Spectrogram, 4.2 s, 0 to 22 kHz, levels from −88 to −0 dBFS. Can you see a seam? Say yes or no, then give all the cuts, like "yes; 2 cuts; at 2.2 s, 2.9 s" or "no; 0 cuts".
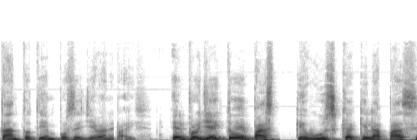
yes; 3 cuts; at 1.1 s, 1.6 s, 2.8 s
